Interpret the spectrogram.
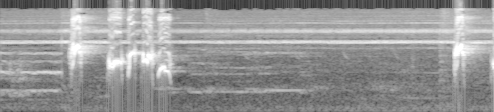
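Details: Caged Red-whiskered bulbul from Thailand giving 'double' style song: one phrase of five quick, bright notes sweeping downward, then a pause and the start of the next phrase, with a steady high tone in the background.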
